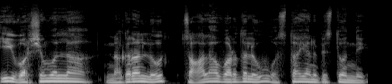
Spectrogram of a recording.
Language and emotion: Telugu, fearful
